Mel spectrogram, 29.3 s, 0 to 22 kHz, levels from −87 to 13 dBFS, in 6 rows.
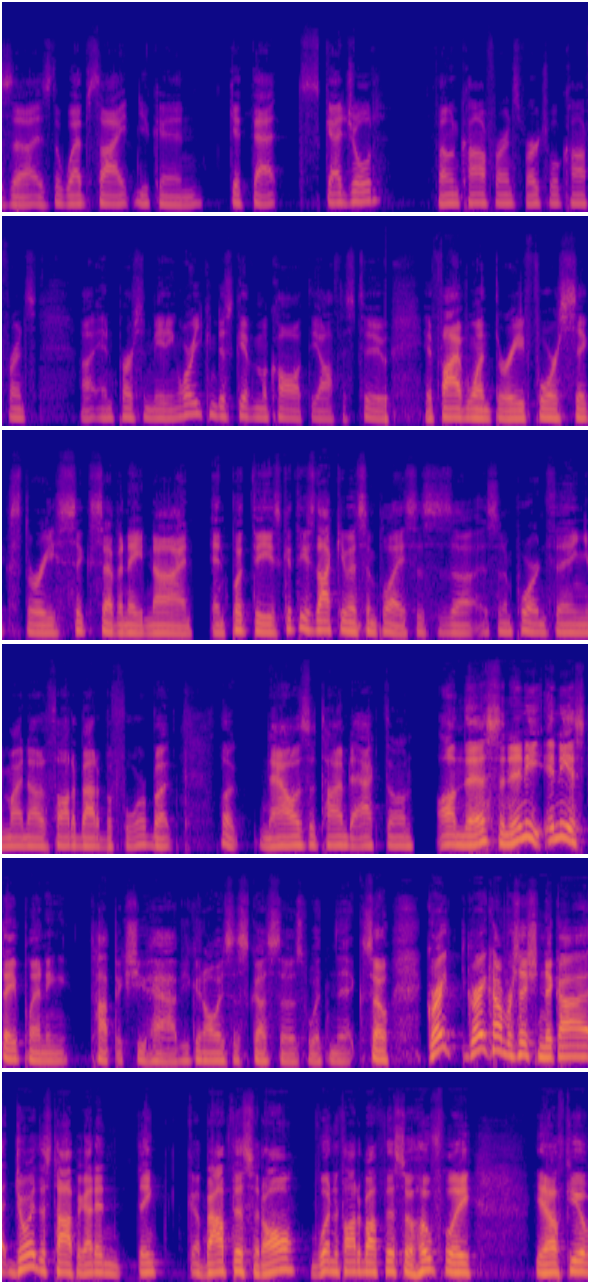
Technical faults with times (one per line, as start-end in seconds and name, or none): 8.07 microphone volume stepped up
18.54 microphone volume stepped up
